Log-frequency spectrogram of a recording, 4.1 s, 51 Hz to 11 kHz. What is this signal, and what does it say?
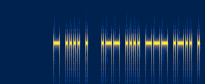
Morse code, heard as a keyed tone, about 32 wpm, 700 Hz. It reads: THE WHOLE
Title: Sentences from Top 1000 Words - Review Part 5 - 30wpm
